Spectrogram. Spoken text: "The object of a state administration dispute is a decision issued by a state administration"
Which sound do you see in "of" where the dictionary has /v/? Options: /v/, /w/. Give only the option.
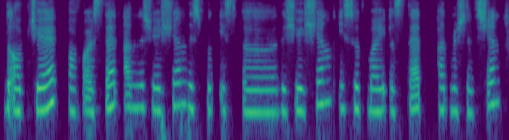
/w/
